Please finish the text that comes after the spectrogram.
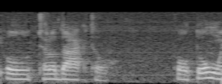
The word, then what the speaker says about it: pterodactyl: São exemplos das palavras pneumonia, psychology ou pterodactyl. Faltou um L ali, mas tudo bem, vamos sobreviver. Enfim, percebam, eu não pronunciei pneumonia, é pneumonia. Psychology, eu não pronunciei psychology. Também não pronunciei pterodactyl, é pterodactyl. Beleza?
